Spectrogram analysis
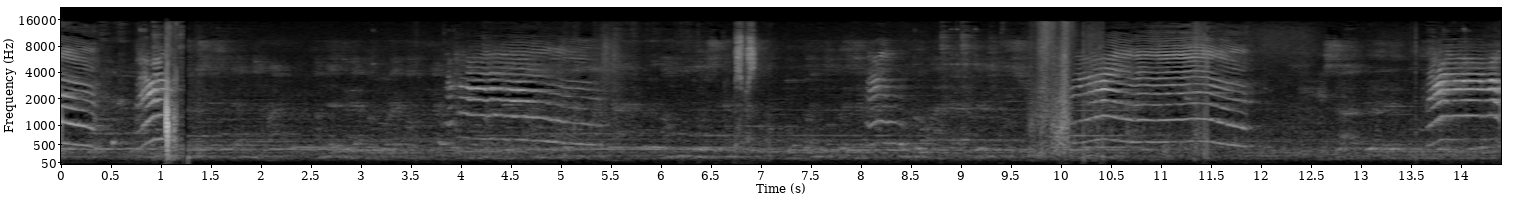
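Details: An angry cat gives several drawn-out, wavering meows, each rising then falling, in bursts of one to two seconds spread across the recording, with a person talking in between.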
